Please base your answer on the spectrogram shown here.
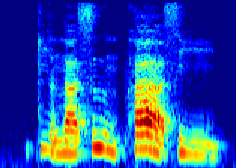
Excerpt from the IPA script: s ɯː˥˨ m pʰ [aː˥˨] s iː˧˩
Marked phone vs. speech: correct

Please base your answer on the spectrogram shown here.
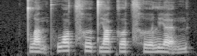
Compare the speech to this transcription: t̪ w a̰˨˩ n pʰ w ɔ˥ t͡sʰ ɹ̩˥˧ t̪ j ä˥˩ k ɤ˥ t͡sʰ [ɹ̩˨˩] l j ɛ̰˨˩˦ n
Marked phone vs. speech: incorrect: ɹ̩˧˥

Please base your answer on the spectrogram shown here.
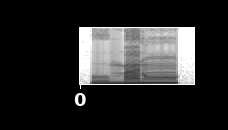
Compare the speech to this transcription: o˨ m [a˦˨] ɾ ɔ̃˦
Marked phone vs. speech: incorrect: a˨˦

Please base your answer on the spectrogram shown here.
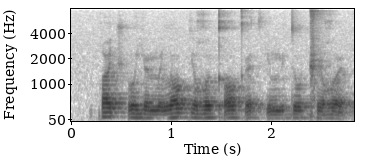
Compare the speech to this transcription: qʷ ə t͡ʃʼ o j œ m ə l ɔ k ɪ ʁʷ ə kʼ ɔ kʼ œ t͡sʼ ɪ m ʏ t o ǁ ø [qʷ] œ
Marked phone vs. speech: incorrect: ʁʷ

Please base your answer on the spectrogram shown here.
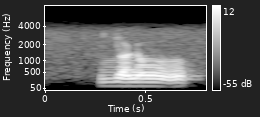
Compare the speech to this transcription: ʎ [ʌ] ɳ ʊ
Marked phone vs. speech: incorrect: ɔ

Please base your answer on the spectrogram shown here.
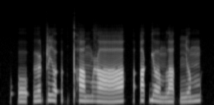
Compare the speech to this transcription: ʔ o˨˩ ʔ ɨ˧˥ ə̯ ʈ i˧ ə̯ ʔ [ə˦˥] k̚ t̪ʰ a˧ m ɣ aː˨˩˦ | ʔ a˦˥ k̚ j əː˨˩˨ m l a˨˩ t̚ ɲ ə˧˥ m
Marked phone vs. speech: correct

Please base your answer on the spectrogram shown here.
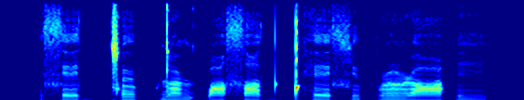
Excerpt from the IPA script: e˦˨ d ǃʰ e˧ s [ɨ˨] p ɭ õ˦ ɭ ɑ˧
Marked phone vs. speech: incorrect: y˨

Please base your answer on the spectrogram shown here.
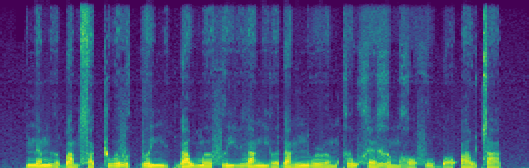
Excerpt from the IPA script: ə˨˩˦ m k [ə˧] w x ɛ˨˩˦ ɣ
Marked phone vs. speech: incorrect: ə˧˥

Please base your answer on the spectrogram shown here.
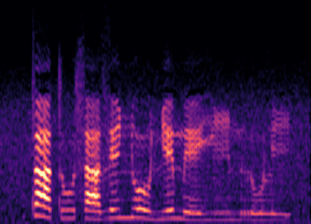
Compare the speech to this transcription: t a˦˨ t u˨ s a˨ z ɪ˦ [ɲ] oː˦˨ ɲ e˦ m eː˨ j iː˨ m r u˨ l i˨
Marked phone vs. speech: correct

